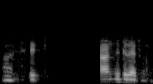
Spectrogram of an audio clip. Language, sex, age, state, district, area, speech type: Tamil, male, 18-30, Tamil Nadu, Ariyalur, rural, conversation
